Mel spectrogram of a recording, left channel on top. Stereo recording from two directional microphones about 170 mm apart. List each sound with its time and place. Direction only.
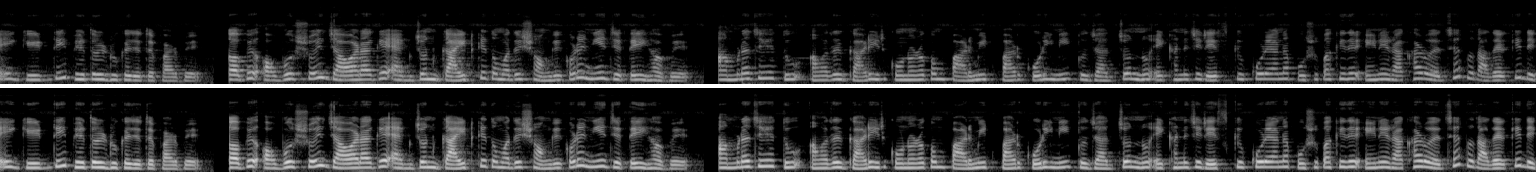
0.0 s a woman's voice: 45° right (ahead or behind)
7.2 s a woman's voice: 45° right (ahead or behind)
8.9 s speech: 30° right (ahead or behind)
9.5 s a woman's voice: 45° right (ahead or behind)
